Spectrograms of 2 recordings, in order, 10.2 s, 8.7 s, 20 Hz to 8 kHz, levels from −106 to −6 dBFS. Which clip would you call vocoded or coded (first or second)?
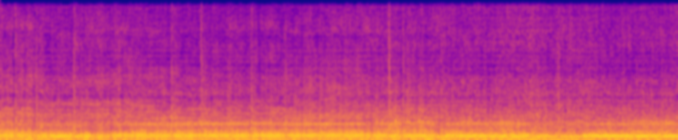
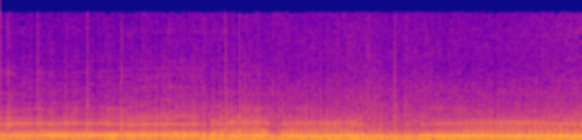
first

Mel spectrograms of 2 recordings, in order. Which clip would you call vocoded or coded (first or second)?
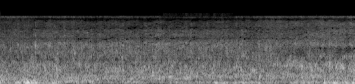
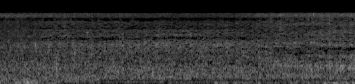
first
